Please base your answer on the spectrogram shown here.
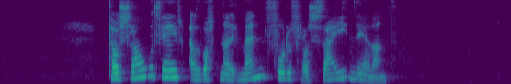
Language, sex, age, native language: Icelandic, female, 60-69, Icelandic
